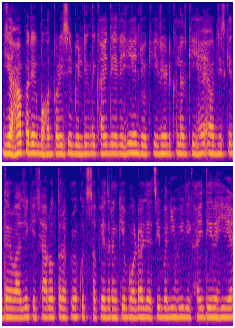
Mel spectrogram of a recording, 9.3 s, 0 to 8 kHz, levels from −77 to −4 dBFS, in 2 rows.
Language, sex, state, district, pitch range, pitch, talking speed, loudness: Hindi, female, Chhattisgarh, Rajnandgaon, 165-175 Hz, 170 Hz, 225 wpm, -21 LUFS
